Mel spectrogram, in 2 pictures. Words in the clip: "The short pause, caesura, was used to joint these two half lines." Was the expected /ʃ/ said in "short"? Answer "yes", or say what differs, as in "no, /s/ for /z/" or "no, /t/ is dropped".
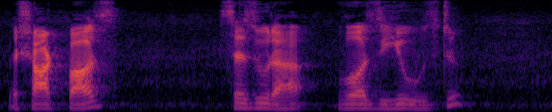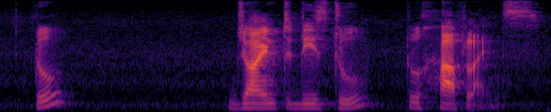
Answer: yes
